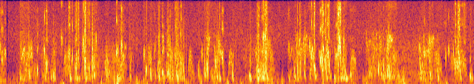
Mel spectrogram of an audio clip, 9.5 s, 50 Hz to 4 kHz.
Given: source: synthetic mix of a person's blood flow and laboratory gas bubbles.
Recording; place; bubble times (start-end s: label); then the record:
Doppler ultrasound of blood flow; subclavian vein
0.00-0.13 s: bubbles
0.37-1.25 s: bubbles
1.33-1.96 s: bubbles
2.09-2.19 s: bubbles
2.22-2.65 s: bubbles
2.84-2.93 s: bubbles
2.96-3.71 s: bubbles
3.94-4.51 s: bubbles
4.60-4.71 s: bubbles
4.94-5.06 s: bubbles
5.08-5.45 s: bubbles
5.75-7.13 s: bubbles
7.30-8.00 s: bubbles
8.35-9.34 s: bubbles
9.37-9.48 s: bubbles
From the record:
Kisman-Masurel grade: 342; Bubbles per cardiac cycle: rolling drumbeat, 9 or more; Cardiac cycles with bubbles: 100%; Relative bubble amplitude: moderate (0.250 to 0.450); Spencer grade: 3 (all of the cardiac periods contain showers or single bubble signals, but not dominating or overriding the cardiac motion signals); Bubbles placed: anywhere in the cardiac cycle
